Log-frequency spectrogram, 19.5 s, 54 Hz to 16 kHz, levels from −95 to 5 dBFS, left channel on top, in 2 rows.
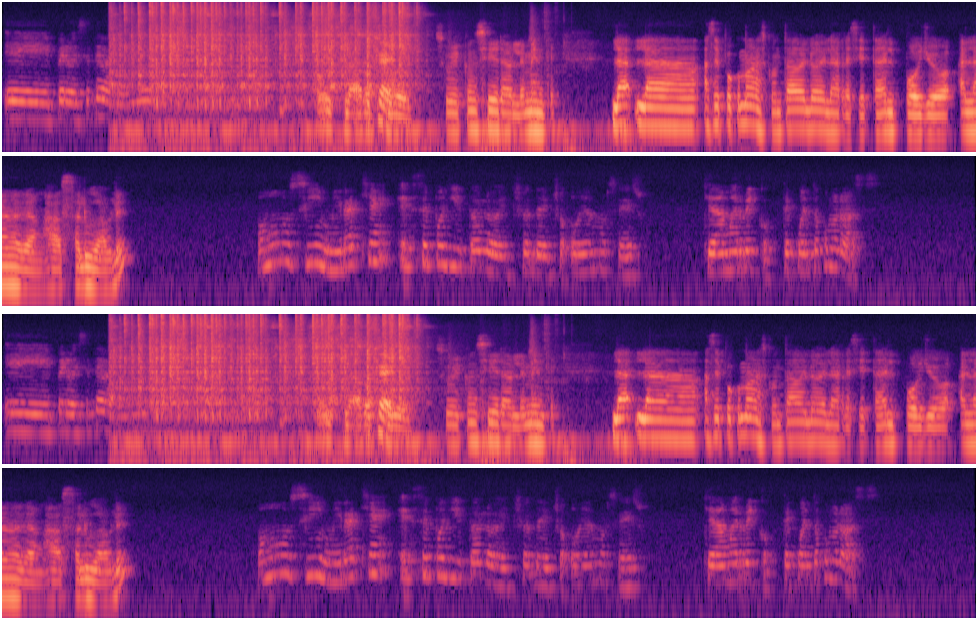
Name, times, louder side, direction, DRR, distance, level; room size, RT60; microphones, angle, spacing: voice 1, 0.0-2.6 3.0-3.5 12.3-16.2 16.8-18.6, left 3 dB, 50° left, 2.3 m, -36 dB
sound 1, 1.1-4.3 4.8-5.7 6.1-6.3, right 2 dB, ahead, 0.4 m, -22 dB
voice 2, 3.2-11.0, left 3 dB, 75° left, 0.6 m, -24 dB
9.2 x 4.0 x 4.0 m
head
